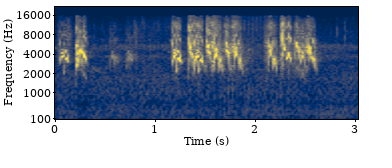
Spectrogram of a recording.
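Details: Sparrows gathering on a raised platform at a Tenmangu shrine in Japan on 3 September 2022. They give three bursts of bright, high chirps in quick clusters, separated by brief pauses.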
